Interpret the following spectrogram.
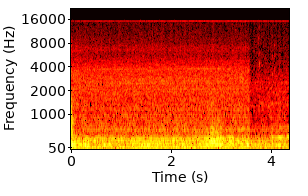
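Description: Steady background rumble and hiss of room and microphone noise with no one speaking. The hiss cuts off sharply about three and a half seconds in, leaving only the low rumble.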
